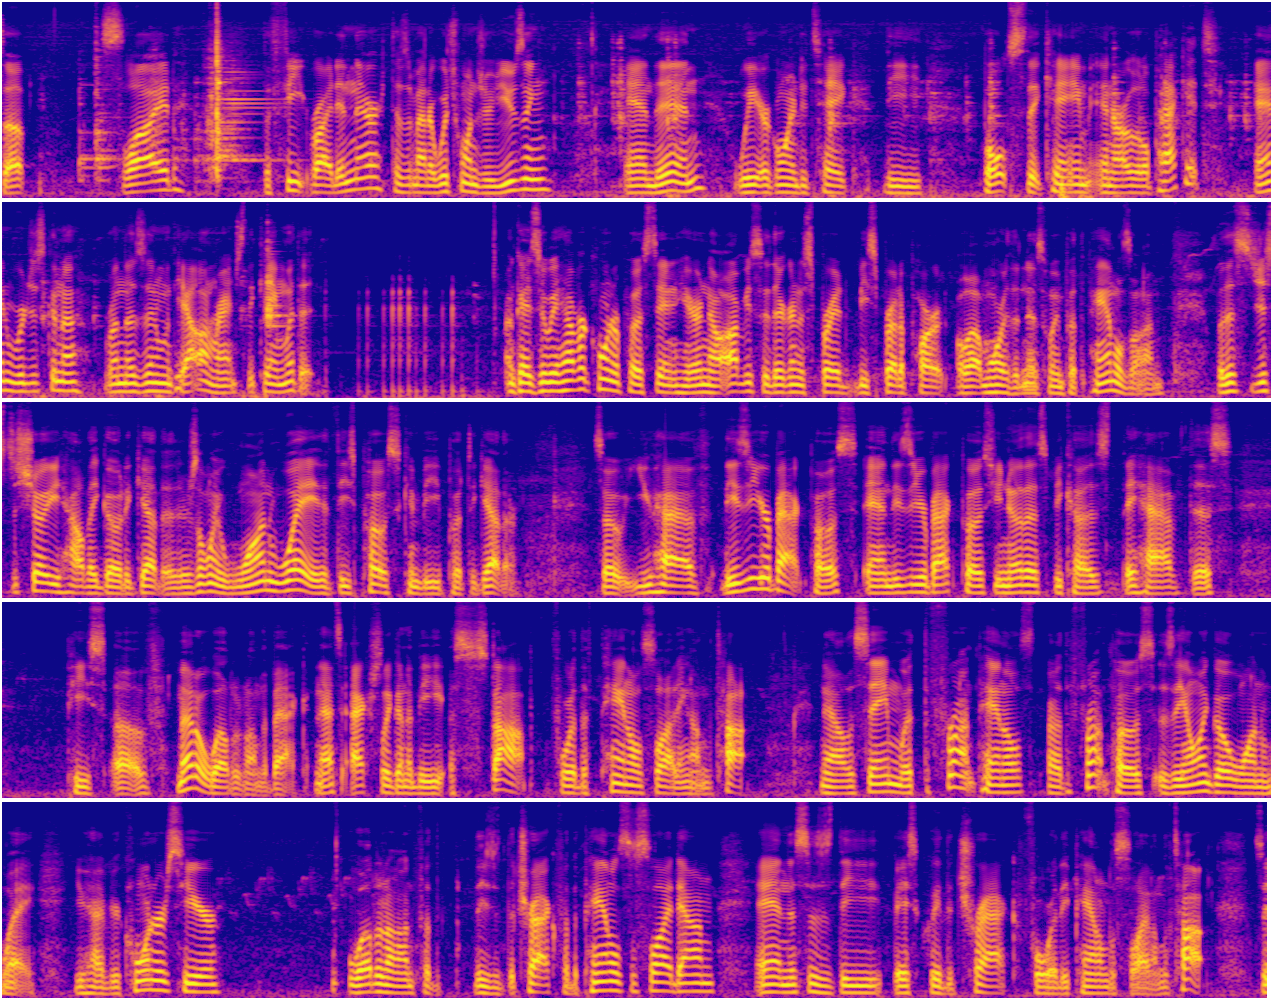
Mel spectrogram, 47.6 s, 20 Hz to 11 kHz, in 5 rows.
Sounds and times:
Speech: 0.0s - 1.4s, 2.0s - 11.9s, 13.2s - 22.9s, 23.5s - 28.3s, 29.0s - 39.7s, 40.6s - 47.5s.

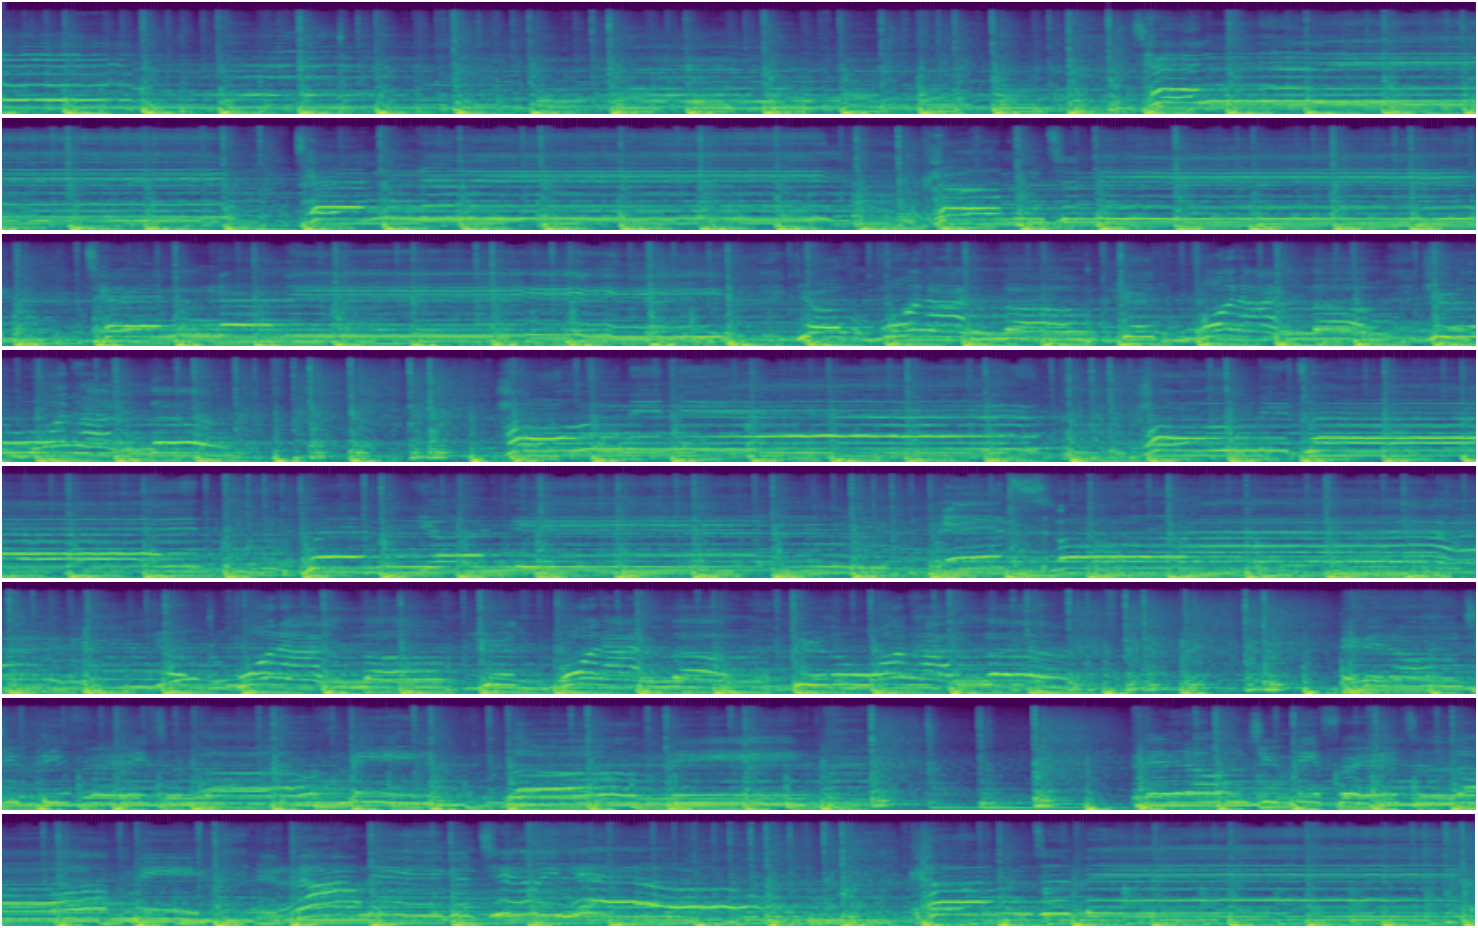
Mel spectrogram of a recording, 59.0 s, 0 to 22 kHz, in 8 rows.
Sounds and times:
Musical instrument: 0.0s - 58.9s.

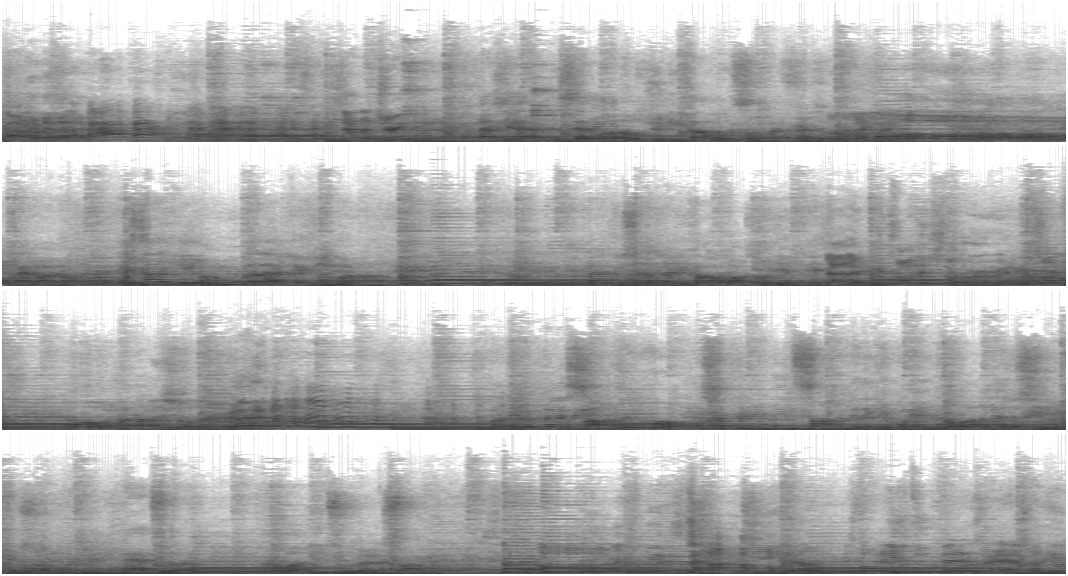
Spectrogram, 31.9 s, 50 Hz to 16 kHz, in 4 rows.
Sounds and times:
Music: 0.0s - 31.9s
Speech: 2.5s - 10.9s, 12.4s - 17.7s, 19.6s - 25.4s, 28.0s - 31.9s.

